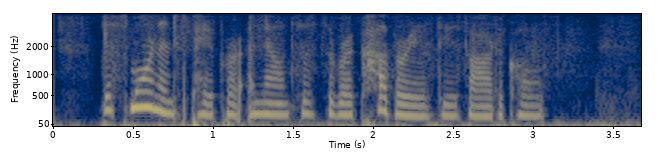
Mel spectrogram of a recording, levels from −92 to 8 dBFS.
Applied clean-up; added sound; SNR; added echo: neural mask model Resemble Enhance denoiser.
